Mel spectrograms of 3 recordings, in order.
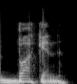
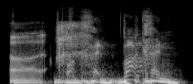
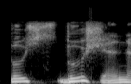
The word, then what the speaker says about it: Buchan: It's Scottish, so it's a bit of throaty Dutch-German. Buchan. Oh, that sounds Scottish. Buchan. Not Bushin, as my English cousins tend to say.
